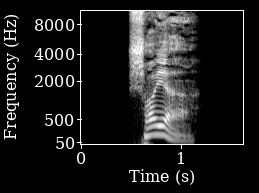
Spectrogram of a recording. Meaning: barn
- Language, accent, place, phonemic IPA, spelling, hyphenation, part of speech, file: German, Germany, Berlin, /ˈʃɔɪ̯ɐ/, Scheuer, Scheu‧er, noun, De-Scheuer.ogg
